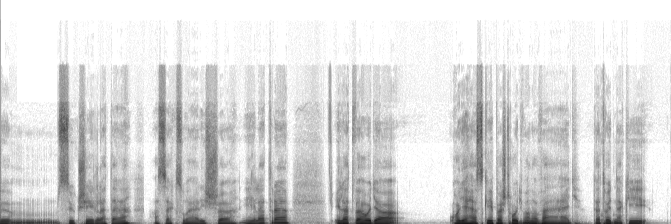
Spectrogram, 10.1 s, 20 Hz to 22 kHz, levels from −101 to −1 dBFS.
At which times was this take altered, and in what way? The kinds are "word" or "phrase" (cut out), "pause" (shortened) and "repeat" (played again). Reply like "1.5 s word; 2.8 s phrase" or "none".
9.0 s word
